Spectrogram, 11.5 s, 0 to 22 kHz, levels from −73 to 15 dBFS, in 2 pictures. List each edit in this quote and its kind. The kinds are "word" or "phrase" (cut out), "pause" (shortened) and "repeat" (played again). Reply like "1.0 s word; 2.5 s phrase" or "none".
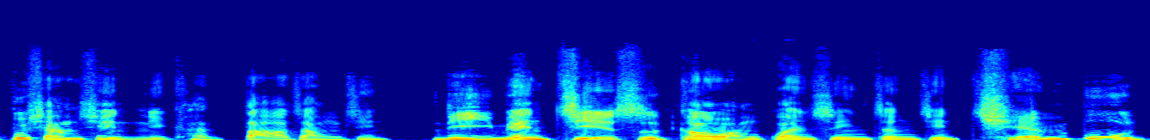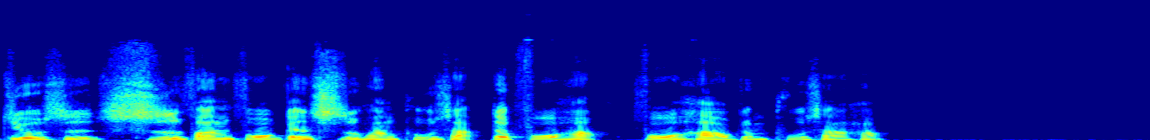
2.1 s pause; 8.2 s pause; 8.8 s pause

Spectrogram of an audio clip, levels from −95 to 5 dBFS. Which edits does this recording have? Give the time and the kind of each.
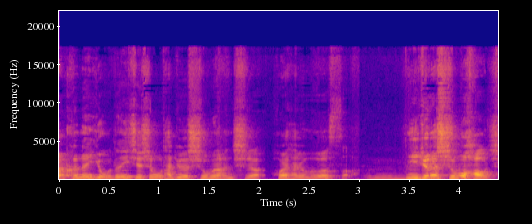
2.1 s pause; 3.0 s pause

